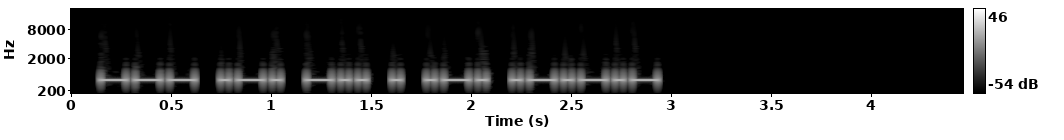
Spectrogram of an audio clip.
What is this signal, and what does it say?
Morse code, heard as a keyed tone, about 28 wpm, 700 Hz. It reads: ORDER.
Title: Sentences from Top 1000 Words - Review Part 2 - 28wpm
